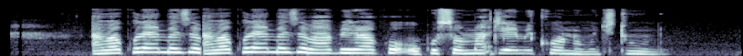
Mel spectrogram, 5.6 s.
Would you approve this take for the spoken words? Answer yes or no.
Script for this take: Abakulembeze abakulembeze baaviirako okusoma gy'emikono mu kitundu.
yes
